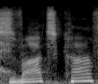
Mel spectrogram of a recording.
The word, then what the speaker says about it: Schwarzkopf: It's S-C-H-W-A-R-Z-K-O-P-F. – Now, he pronounced it to us as Schwarzkopf.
